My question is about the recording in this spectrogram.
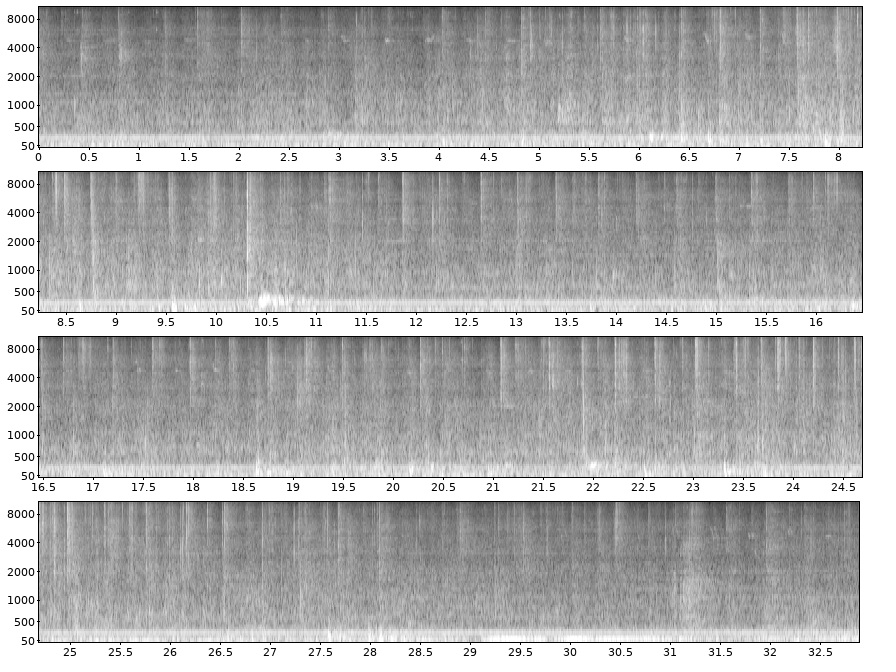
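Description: Hoofbeats of a ridden horse moving around an indoor arena on sand footing, a continuous run of soft hoof strikes. A steady low hum runs underneath, and there is one louder sound about ten seconds in.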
